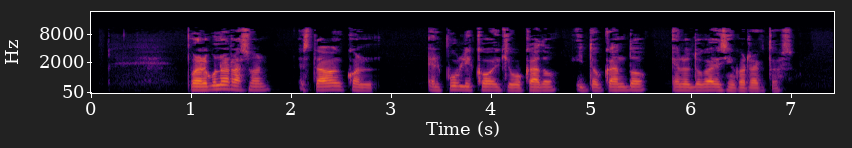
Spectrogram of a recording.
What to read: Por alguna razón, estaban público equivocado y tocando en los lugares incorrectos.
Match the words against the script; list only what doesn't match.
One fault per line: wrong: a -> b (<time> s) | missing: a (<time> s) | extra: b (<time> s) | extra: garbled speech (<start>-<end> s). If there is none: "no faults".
extra: con el (2.5 s)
